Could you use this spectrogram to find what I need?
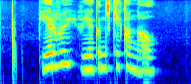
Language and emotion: Russian, neutral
